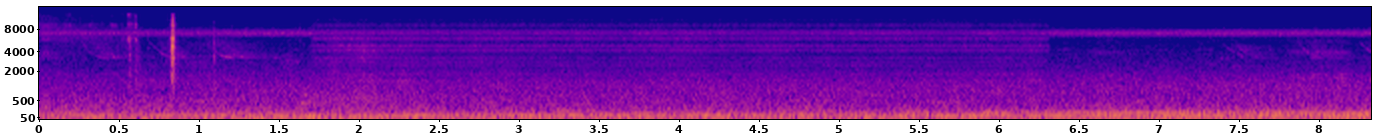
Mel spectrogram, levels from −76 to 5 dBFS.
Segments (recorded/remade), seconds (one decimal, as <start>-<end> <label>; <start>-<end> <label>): 0.0-1.7 recorded; 1.7-6.3 remade; 6.3-8.3 recorded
